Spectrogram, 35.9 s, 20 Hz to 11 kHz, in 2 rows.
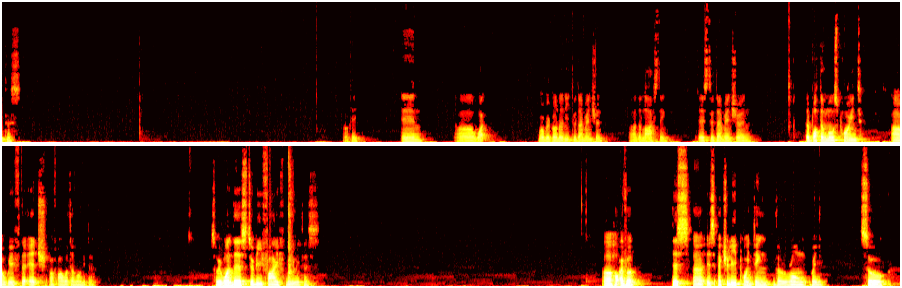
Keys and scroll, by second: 23.3 5, 23.7 Return.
